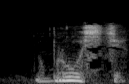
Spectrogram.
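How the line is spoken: Whisper. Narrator (Russian): так же шепотом ответил Сварог

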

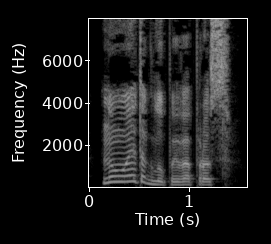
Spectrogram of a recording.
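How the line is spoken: Irritated. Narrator (Russian): раздраженно сказал Джеймс

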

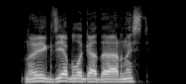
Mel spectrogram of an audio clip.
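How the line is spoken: Grumbling reply. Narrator (Russian): проворчала в ответ

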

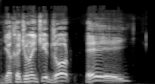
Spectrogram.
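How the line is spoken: Shout. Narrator (Russian): крикнул Дэн

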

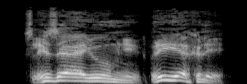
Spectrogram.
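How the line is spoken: Grumbled. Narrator (Russian): пробурчал Трамп

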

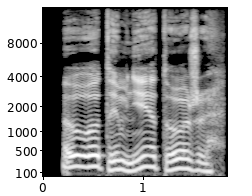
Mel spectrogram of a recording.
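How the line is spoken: Sigh. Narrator (Russian): вздохнул

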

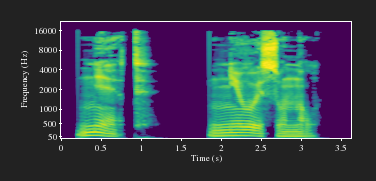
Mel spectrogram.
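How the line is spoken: Slow speech. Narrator (Russian): медленно сказал

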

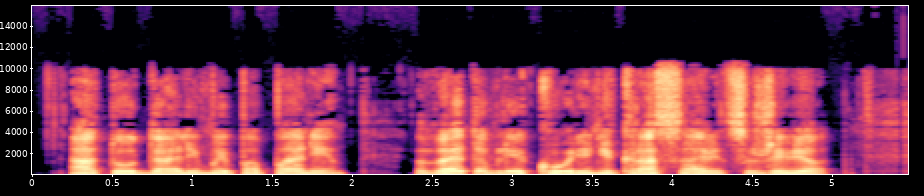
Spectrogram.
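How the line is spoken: Thunderous booming question. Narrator (Russian): громоподобным голосом спросил

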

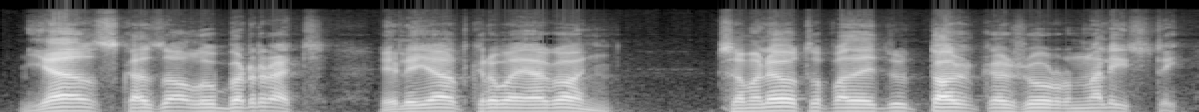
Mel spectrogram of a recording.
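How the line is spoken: Thunderous bark. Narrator (Russian): рявкнул Мавлади так, что, казалось, дрогнуло стекло кабины

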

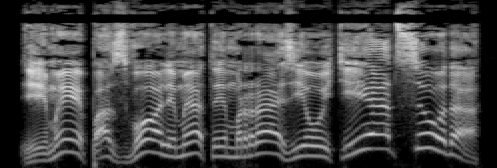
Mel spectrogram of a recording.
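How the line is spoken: Distant shout. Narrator (Russian): закричал кто-то в другом конце приемной

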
